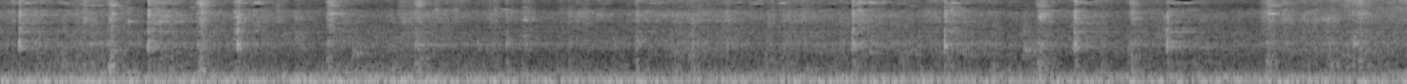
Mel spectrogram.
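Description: Union Pacific freight train rolling past: a steady low rumble of wheels on rail, with irregular sharp clicks and brief squeaks from the wheels.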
